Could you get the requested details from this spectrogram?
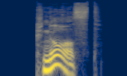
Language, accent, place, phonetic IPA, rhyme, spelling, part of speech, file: German, Germany, Berlin, [knʊʁst], -ʊʁst, knurrst, verb, De-knurrst.ogg
- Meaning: second-person singular present of knurren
